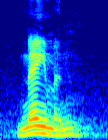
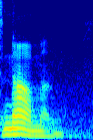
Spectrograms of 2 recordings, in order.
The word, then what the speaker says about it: Naaman: In southern English, you say Naaman, which rhymes with that guy. But in Hebrew, it also rhymes, but it's Naaman.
